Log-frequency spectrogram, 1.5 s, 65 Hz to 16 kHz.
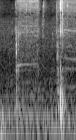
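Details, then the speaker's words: Volkswagen Mk6 Jetta rear right power window with the motor humming and sharp clicks and clunks, rattling over bumps when down; a loose 10 mm bolt, fixed by tightening it. "you can hear that click that clunk it was this thing hitting you see that thing vibrating so every time I hit a bump or something my whole window was loose"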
